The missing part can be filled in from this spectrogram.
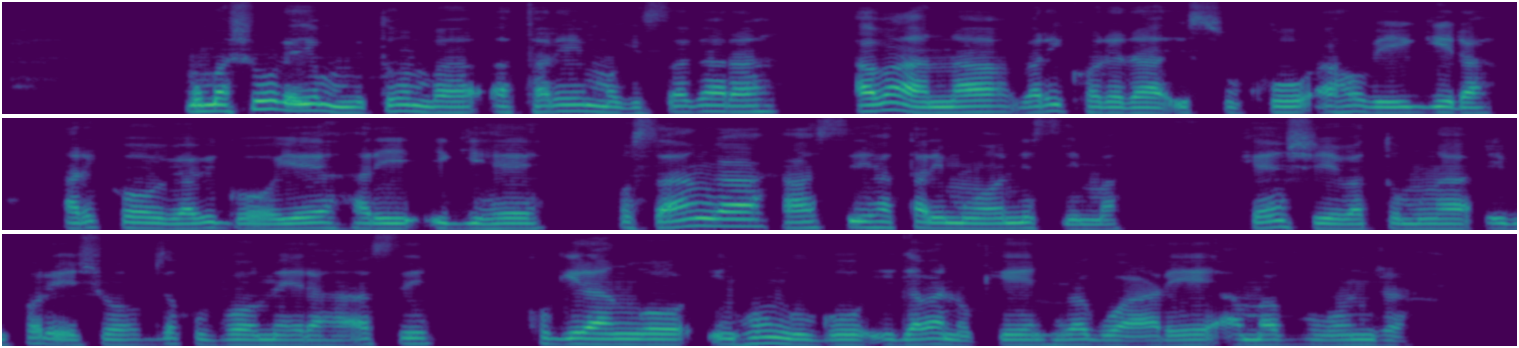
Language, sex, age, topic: Rundi, male, 36-49, education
